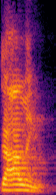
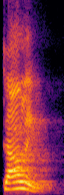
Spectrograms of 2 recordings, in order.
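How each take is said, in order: First: It is said in a rude, petty tone. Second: The same.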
